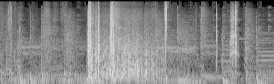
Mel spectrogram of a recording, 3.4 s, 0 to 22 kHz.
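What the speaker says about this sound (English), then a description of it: "I want to see if I can get 3 shots off though" Shotgun shots fired outdoors during a freezing-weather test of gas versus inertia actions: two loud, sharp blasts about a third of a second apart, then a third report near the end, separated by mechanical clatter and handling noise.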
